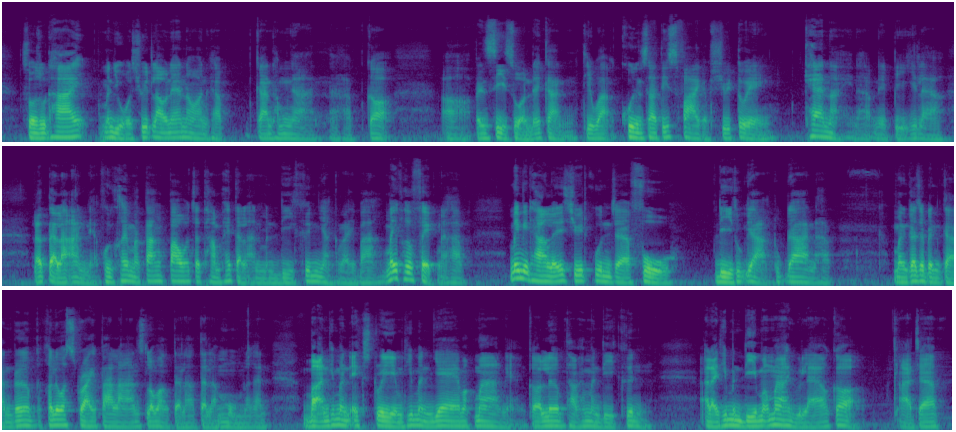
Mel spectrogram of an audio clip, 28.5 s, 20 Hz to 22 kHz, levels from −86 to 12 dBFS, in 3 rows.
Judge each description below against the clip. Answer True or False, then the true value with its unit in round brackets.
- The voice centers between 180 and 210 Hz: False (100 Hz)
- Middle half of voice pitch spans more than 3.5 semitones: True (4.0 semitones)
